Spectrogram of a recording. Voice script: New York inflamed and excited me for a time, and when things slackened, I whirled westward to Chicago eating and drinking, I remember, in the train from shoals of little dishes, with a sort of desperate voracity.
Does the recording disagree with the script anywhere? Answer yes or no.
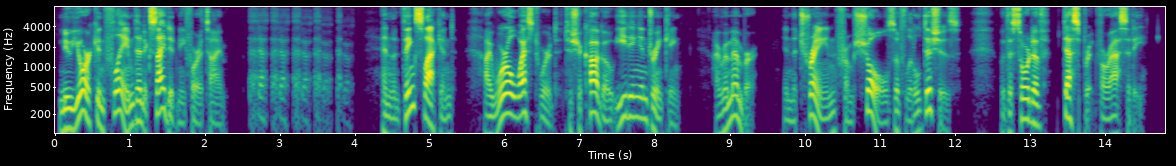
yes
